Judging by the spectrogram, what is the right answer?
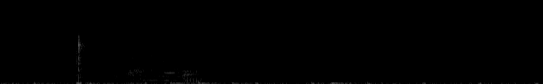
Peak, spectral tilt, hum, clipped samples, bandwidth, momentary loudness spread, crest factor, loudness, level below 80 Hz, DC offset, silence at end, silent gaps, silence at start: -32 dBFS; -3 dB/octave; none; under 0.1%; 15.5 kHz; 13 LU; 34 dB; -61 LUFS; -70 dBFS; under 0.1%; 0 s; none; 0 s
